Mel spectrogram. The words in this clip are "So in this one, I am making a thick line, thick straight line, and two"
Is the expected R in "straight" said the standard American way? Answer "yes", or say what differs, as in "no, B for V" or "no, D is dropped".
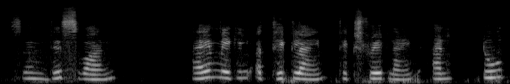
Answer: yes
